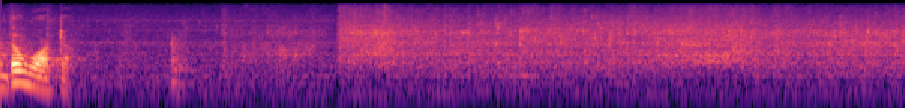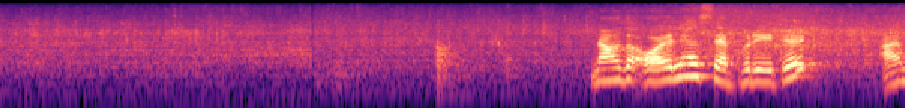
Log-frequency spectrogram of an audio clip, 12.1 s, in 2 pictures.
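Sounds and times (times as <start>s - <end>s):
spatula stirring in wok: 1.5s - 8.5s
curry sizzling in oil: 1.6s - 12.0s.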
